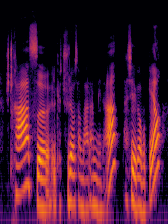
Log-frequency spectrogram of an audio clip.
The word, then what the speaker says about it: Straße: ST로 시작했을 때 슈트의 발음이 돼야 되겠죠. 길이란 뜻입니다. 그래서 요거를 줄여가지고 어떤 도로명을 얘기할 때 Straße 이렇게 줄여서 말합니다.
